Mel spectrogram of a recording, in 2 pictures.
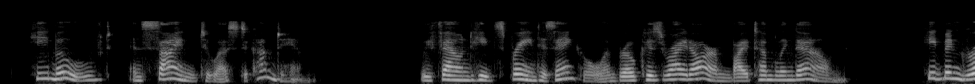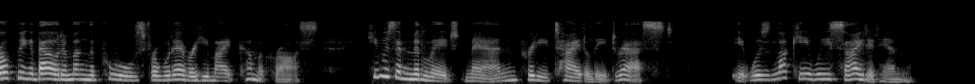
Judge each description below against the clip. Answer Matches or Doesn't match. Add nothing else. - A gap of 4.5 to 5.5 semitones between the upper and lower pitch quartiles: Matches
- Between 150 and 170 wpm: Matches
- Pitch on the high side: Matches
